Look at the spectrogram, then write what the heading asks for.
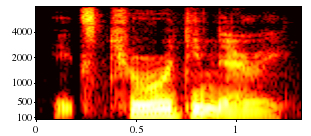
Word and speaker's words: extraordinary: extraordinary 발음이 어렵죠? 원어민 발음으로 하면 extraordinary 이렇게 있습니다.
